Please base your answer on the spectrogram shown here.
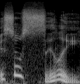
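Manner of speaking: put-on high-pitched, childlike little-kid delivery. Retelling what Kiana kept saying about the cat: imitating Kiana. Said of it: "She's like".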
